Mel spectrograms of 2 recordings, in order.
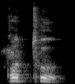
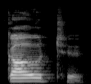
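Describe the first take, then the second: First: The word to carries the stress. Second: The word go carries the stress. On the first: The speaker calls it wrong. "우리 식으로 하면 to에 걸려버립니다" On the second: The speaker calls it right. "to 떨어집니다"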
